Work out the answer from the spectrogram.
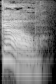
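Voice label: "gal", British English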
